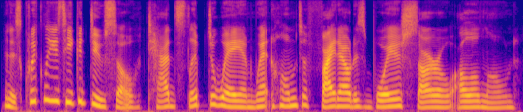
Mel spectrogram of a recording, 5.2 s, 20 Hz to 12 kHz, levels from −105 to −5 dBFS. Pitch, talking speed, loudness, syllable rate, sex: 205 Hz, 250 wpm, -21 LUFS, 5.6 syllables/s, female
